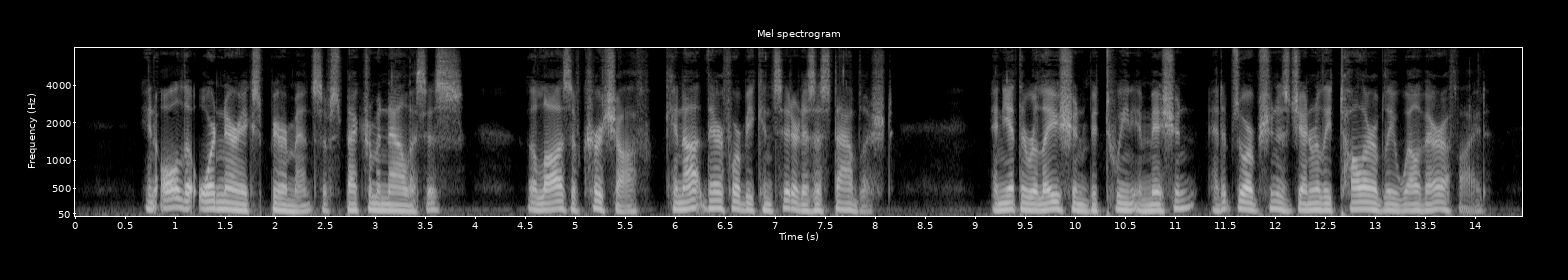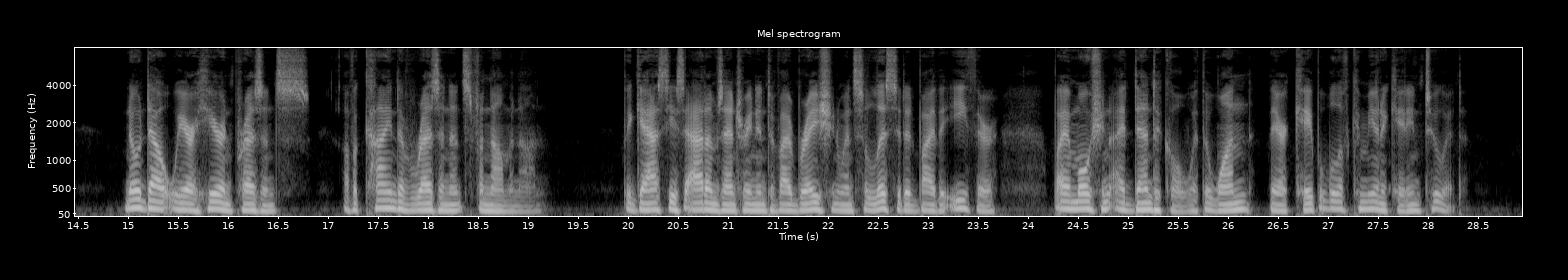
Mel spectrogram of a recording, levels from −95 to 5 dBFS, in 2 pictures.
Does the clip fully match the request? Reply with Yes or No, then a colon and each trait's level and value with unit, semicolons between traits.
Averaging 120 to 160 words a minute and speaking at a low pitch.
Yes: average, 145 wpm; low, 115 Hz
